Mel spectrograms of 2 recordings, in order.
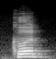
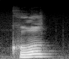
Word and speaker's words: could: yang pertama kata-kata seperti could would itu shouldeh should ya kan nah Kebanyakan kalau orang Indonesia bacanya cult ya kan W sama SH Yang bener gimana tuanya biasanya l-nya itu tidak dibacaah iya jadi diskip tuh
